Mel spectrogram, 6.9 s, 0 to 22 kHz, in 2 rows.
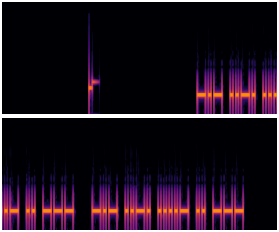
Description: Morse code, heard as a keyed tone, about 34 wpm, 700 Hz. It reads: KF4IO KF4IO
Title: USA Call Signs Repeated 2x 35wpm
